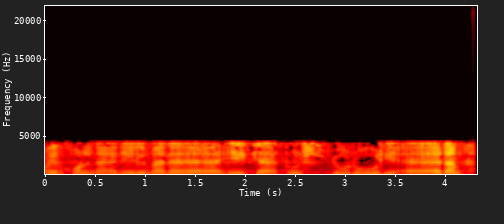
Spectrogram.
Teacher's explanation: للملائكة إعرابها أن التاء مكسورة ولكن تنطق مضمومة للإتباع، إتباع الحركة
